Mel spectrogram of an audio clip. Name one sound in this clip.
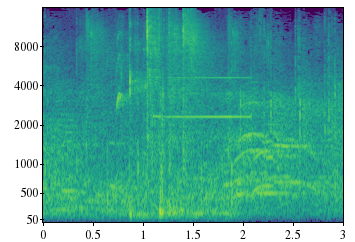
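An electronic scoring machine beeps steadily for about a second.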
